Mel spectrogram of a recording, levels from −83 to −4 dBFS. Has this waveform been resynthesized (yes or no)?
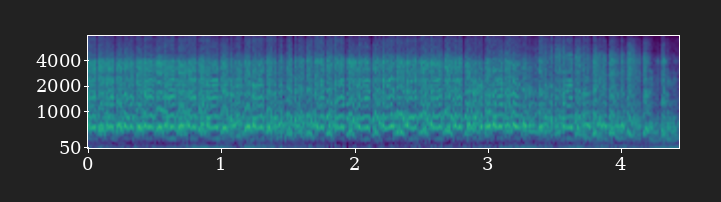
yes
